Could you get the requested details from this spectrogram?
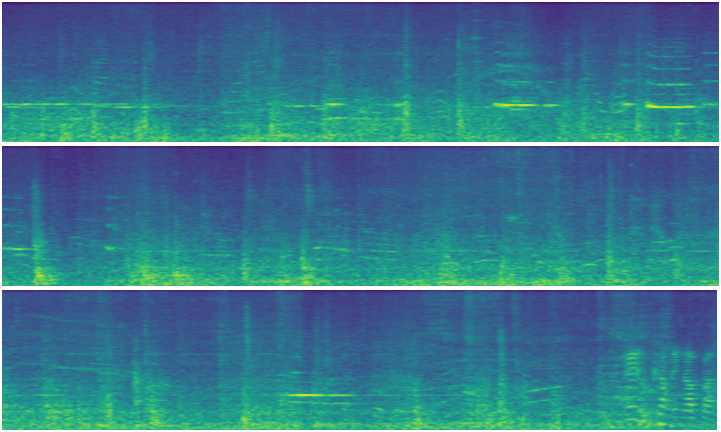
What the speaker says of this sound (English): Oh, it's another train around.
